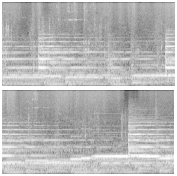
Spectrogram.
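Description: Church bells ringing inside the medieval world of the video game Kingdom Come: Deliverance II, a steady peal of overlapping tolls that swells slightly louder over a few seconds, heard alone with no voices.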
